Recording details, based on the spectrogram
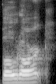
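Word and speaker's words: bois d'arc: there and it's called bodark goodbye but it's it's spelled it's bodark is the french name but it's spelled b o i s d apostrophe arc it's it's means wood of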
